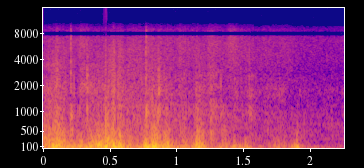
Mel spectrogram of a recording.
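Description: Hoofbeats of a horse loping on a sandy arena surface, slowing and fading out as the horse comes to a stop about a second and a half in.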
